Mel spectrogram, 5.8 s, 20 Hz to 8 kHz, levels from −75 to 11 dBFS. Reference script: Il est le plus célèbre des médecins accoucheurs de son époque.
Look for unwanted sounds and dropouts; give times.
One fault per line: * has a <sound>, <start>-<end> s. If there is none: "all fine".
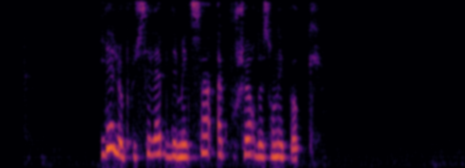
all fine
